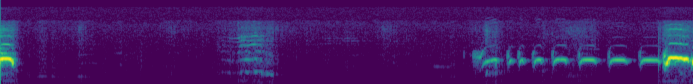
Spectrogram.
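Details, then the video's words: Local zebra dove call, used as a lure for trapping or attracting birds: a loud cooing note opens, then a quiet pause, then a rapid run of about ten short, even staccato notes at steady pitch, ending in another loud coo. "Suara Panggilan PERKUTUT LOKAL , Paling Cocok Untuk Pancingan"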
